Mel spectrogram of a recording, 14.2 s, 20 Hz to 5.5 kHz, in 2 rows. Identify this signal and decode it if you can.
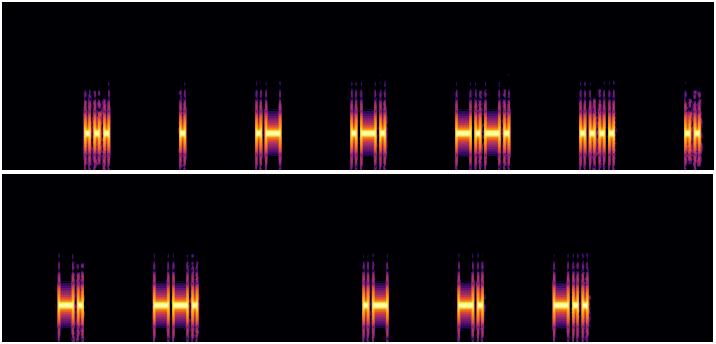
Morse code, heard as a keyed tone, about 25 wpm, spaced as for 10 wpm, 600 Hz. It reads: SEARCHING AND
